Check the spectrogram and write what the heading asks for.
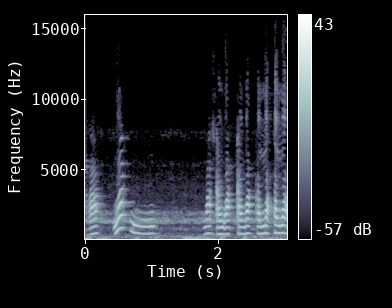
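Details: Green parrot talking like a person: a rising whoop, then a long falling tone, then a rapid series of short, clipped, nasal syllables.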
